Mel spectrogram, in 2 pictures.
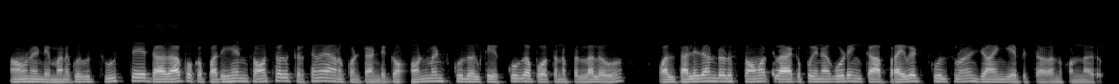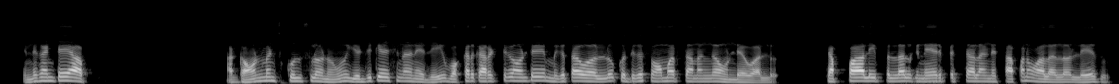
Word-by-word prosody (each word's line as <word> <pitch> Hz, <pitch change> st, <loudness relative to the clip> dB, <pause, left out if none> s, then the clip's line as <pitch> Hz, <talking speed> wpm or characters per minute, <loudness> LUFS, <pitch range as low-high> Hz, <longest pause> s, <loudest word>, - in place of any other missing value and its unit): అవునండి. 125 Hz, -1 st, -1 dB
మనకు 115 Hz, +2 st, -3 dB, 0.2 s
చూస్తే 155 Hz, +3 st, -4 dB, 0.2 s
దాదాపు 125 Hz, +4 st, +5 dB
ఒక 125 Hz, -, -4 dB
15 130 Hz, +5 st, -1 dB
సంవత్సరాల 140 Hz, +5 st, 0 dB
క్రితమే 155 Hz, 0 st, -3 dB
అనుకుంటండీ. 105 Hz, -5 st, -4 dB
గవర్నమెంట్ 130 Hz, +8 st, -4 dB
స్కూలోలకి 130 Hz, -4 st, -2 dB
ఎక్కువగా 140 Hz, +5 st, -1 dB
పోతున్న 115 Hz, -1 st, -2 dB
పిల్లలు, 110 Hz, 0 st, -1 dB, 0.5 s
వాళ్ల 115 Hz, +1 st, +2 dB
తల్లిదండ్రుల 140 Hz, +4 st, +2 dB
స్థోమత 135 Hz, +1 st, 0 dB
లేకపోయినా 125 Hz, 0 st, +1 dB
గూడా 140 Hz, +2 st, +1 dB
ఇంకా 125 Hz, -1 st, +1 dB, 0.2 s
ప్రైవేట్ 135 Hz, +5 st, +1 dB
స్కూల్స్‌లోనే 140 Hz, 0 st, -4 dB
జాయిన్ 120 Hz, 0 st, -1 dB
జేపిచాలనుకున్నారు. 100 Hz, -2 st, -6 dB, 0.4 s
ఎందుకంటే 170 Hz, +7 st, +1 dB
ఆ... -, -, +9 dB, 1.5 s
ఆ -, -, +3 dB
గవర్నమెంట్ 160 Hz, +9 st, +2 dB
స్కూల్స్‌లోనూ 150 Hz, -5 st, -1 dB, 0.3 s
ఎడ్యుకేషన్ 165 Hz, +2 st, -1 dB
అనేది 120 Hz, -4 st, -2 dB, 0.2 s
ఒక్కరు 160 Hz, +5 st, 0 dB
కరెక్ట్‌గా 150 Hz, +3 st, +1 dB
ఉంటే, 180 Hz, +3 st, -1 dB, 0.2 s
మిగతా 145 Hz, +3 st, +2 dB
వాళ్లు 140 Hz, +2 st, +2 dB
కొద్దిగా 150 Hz, +1 st, 0 dB
సోమరితనంగా 140 Hz, -2 st, 0 dB
ఉండేవాళ్లు. 105 Hz, -3 st, -2 dB, 0.6 s
చెప్పాలి, 160 Hz, +3 st, +8 dB
పిల్లలకి 150 Hz, -1 st, +1 dB
నేర్పించాలనే 145 Hz, -1 st, -1 dB
తపన 170 Hz, +7 st, +1 dB
వాళ్లలో 115 Hz, -3 st, +1 dB
లేదు. 115 Hz, +1 st, -1 dB
135 Hz, 120 wpm, -23 LUFS, 115-150 Hz, 1.5 s, ఆ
